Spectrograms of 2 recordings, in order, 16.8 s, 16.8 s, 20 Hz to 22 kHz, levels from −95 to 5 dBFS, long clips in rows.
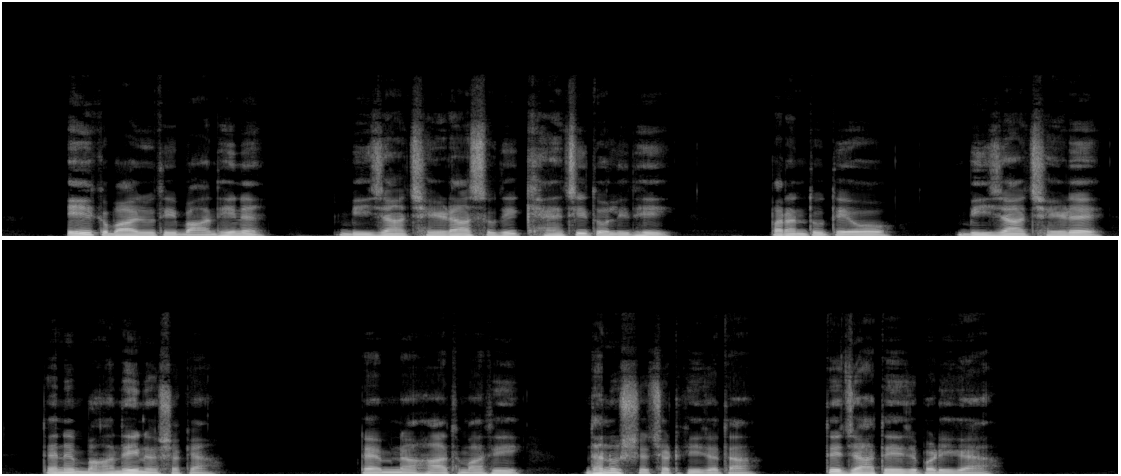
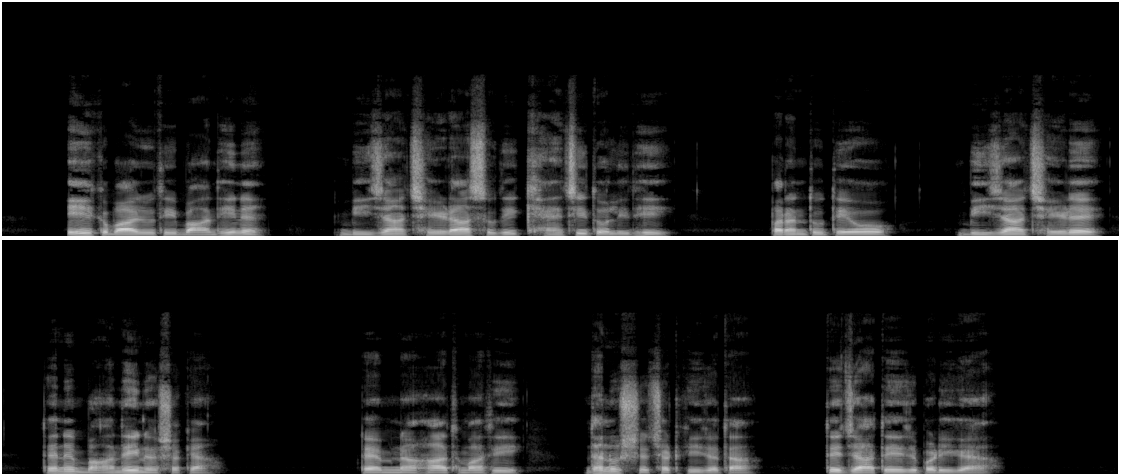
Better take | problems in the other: first | thin; very; fading below 500 Hz

